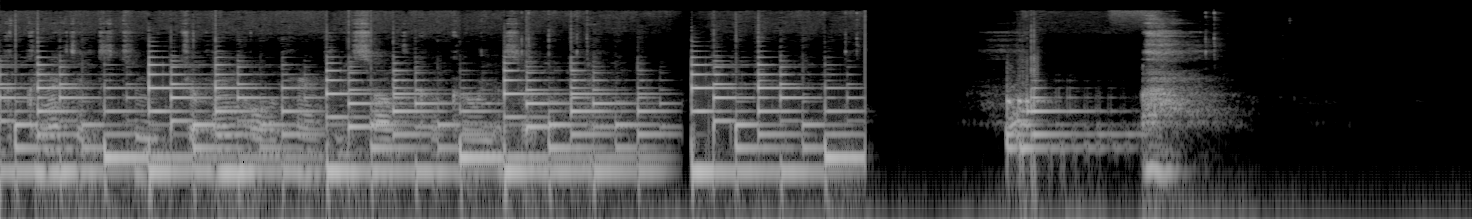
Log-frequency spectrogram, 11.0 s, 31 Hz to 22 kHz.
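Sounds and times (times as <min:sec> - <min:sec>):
man sighing: 0:08.5 - 0:09.3.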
